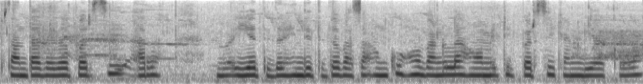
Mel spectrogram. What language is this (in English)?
Santali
